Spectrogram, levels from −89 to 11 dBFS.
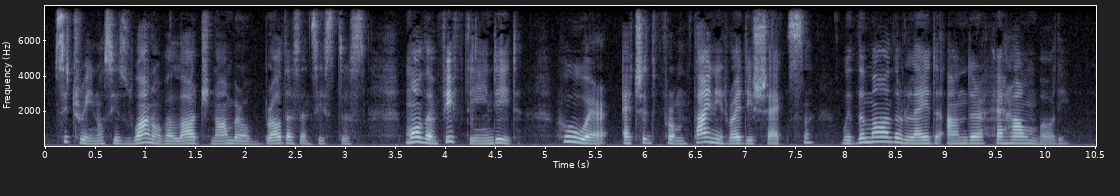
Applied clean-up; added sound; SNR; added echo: none; none; none; none.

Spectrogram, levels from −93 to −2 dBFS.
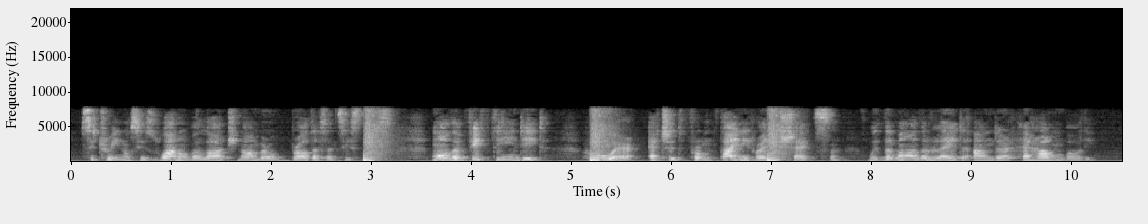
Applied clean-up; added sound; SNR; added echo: none; Snare drum; 3 dB; reverberation time 0.2 s.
